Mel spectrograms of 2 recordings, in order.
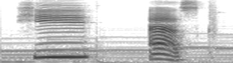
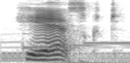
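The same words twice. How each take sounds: First: No extra sound comes between the words. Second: An extra glide sound joins the two words.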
